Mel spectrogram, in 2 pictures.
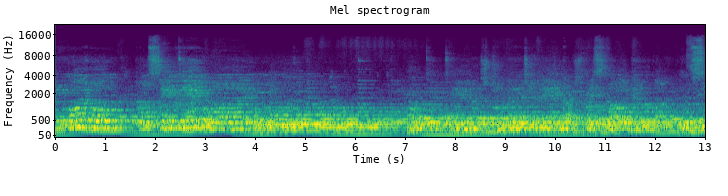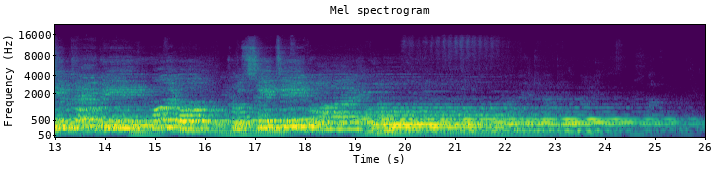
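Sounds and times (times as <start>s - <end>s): voices singing together: 0.0s - 23.2s
acoustic guitars: 0.0s - 25.9s
keyboard holding chords: 0.0s - 26.0s.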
